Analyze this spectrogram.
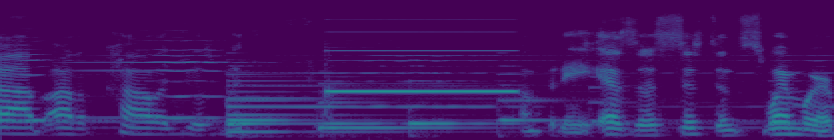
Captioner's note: beep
